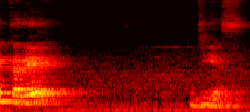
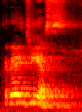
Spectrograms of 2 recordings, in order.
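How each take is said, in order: First: करेजियस broken into करे ... जी एस with pauses; syllable by syllable. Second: करेजियस said as one smooth word; whole word. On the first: Teacher writing करेजियस in Hindi for students, syllables split. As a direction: sound out करे, then जी एस, slowly and apart. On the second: Teacher reading करेजियस whole to students after splitting it. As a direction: join करेजियस into a single word. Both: Shown as a demonstration. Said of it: "Hindi में अगर हम इसको लिखें".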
